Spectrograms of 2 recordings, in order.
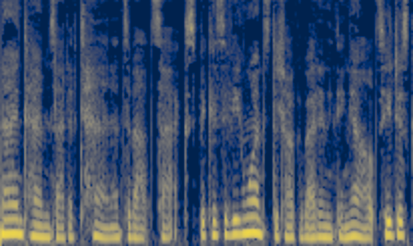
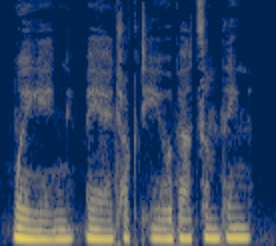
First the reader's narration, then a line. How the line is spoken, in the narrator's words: Lan Chen usually just quietly says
